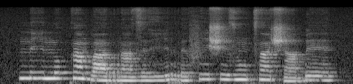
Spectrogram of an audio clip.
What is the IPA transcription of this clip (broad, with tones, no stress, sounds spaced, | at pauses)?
n iː˦ n ʊ˦ k ã˦ b aː˨ r ã˨ z ɪ˨ ɣ i˨˦ r ɪ˨ f i˦ ʃ i˦ z ũ˦ t͡s ã˦ ʃ ã˨ ɓ e˦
